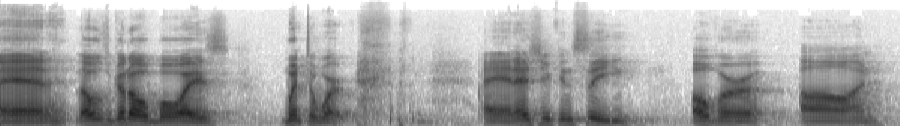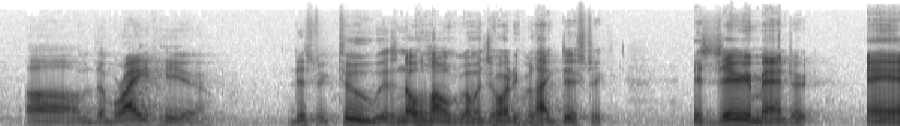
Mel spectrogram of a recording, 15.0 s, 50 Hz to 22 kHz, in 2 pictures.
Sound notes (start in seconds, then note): 3.0 laughter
